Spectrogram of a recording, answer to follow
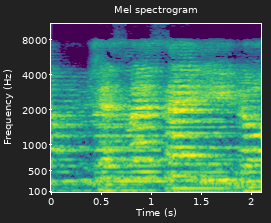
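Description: Group of women singing a Wallachian folk song together in several voices, with a low note sounding underneath from about half a second in.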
